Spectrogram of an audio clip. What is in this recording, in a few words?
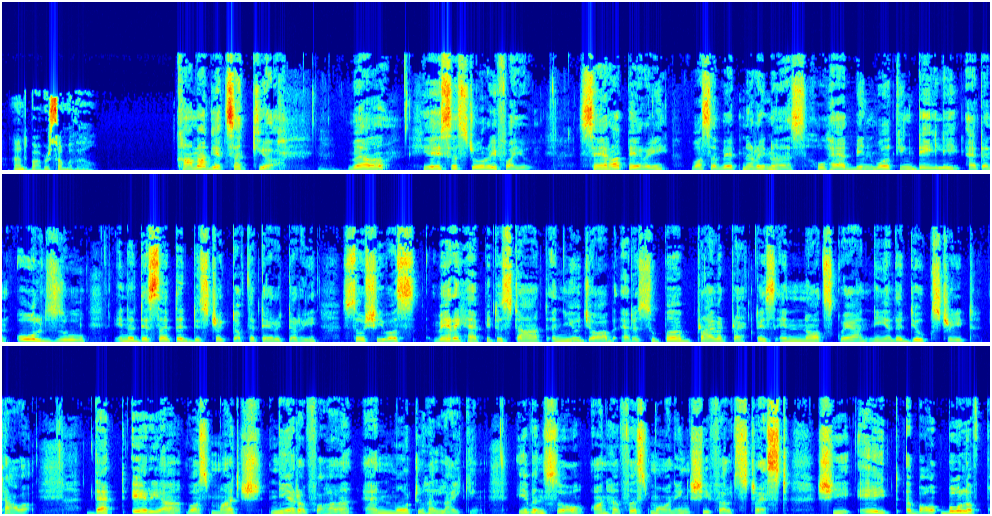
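sri lanka, dialects of English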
